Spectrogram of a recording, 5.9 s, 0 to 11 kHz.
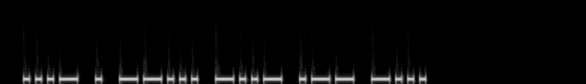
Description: Morse code, heard as a keyed tone, about 20 wpm, 700 Hz. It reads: VE7XWB
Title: DXCC-100 Call Signs - 6 Characters - 20wpm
